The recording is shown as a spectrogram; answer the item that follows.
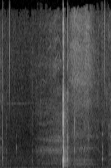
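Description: A single sharp click about a second in, over quiet room tone: the plastic cap of a garlic powder shaker being snapped open.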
